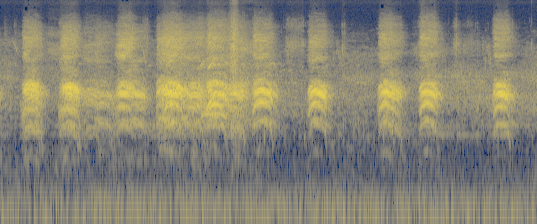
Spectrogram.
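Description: A bird calling over and over: about a dozen short calls, close together in the first half and sparser after, over a faint low steady hum.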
